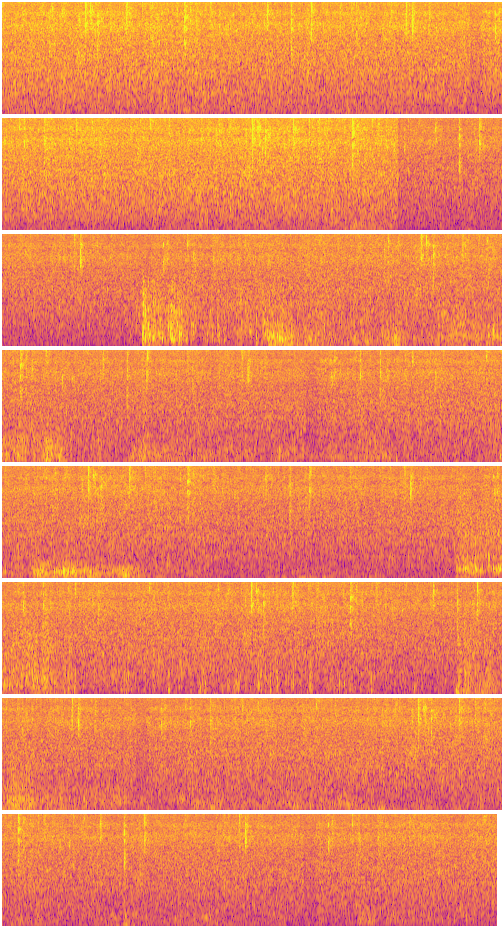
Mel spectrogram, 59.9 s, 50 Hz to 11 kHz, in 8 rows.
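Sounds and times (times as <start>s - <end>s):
steady rain: 0.0s - 59.9s
rolling thunder: 17.0s - 28.8s, 29.6s - 32.8s, 36.8s - 53.1s.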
